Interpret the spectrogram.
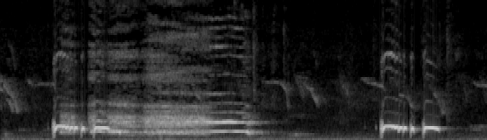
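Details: White zebra dove singing to call rivals: a pulsed cooing phrase, then a long harsh, loud sound lasting over a second, then another rolling coo phrase ending in a sustained note.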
